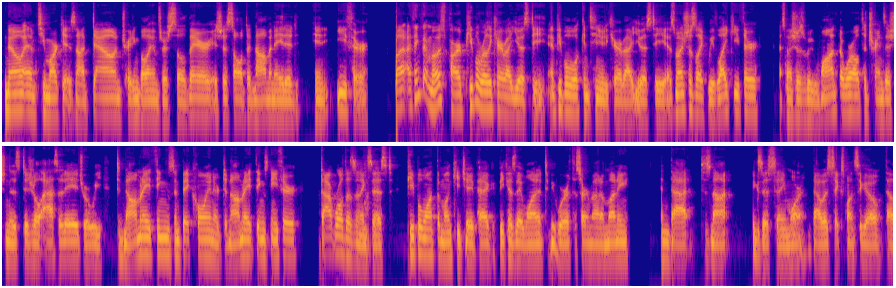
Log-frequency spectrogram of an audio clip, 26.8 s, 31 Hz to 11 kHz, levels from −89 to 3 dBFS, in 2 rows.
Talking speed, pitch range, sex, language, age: 225 wpm, 95-115 Hz, male, English, 20-39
